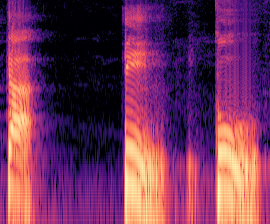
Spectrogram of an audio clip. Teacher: huruf kaf tetap mengandung hams. Yang jadi masalah adalah kadarnya. Jangan sampai berlebihan. Jadi kita ucapkan kaf ketika berharokat, ka, ki, ku.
